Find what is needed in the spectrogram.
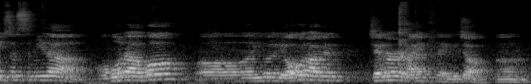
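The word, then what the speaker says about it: Generalife: 이걸 영어로 하면 제너럴 라이프네, 그죠? 뭐 이거 뭐 주거 아는 거죠? 저게 저런 걸로 불리는. 만약에 저게 스페인어로 한다면 G가 해로 발음돼요. 그래서 헤네랄 레이페 이렇게 되는 거예요.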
